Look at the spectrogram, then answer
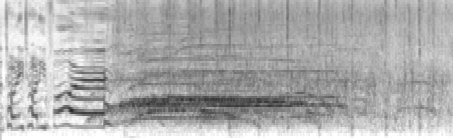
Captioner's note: applause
